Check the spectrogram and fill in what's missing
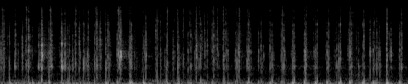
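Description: Painted fingernails rapidly tap and scratch the top edge and shell of a black, hollow, hand-sized plastic game controller held close to the mic. The result is a fast, steady run of short, dry plastic clicks with a soft low thump and brighter scratchy texture, each tap dying away almost instantly.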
